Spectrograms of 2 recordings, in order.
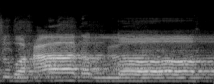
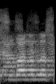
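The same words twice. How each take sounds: First: It is said slowly and carefully. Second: It is said quickly and hurriedly.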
